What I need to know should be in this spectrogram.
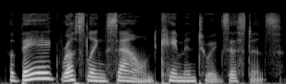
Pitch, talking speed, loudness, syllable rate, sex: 185 Hz, 145 wpm, -19 LUFS, 4.9 syllables/s, female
